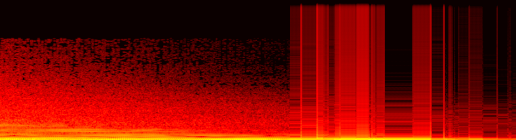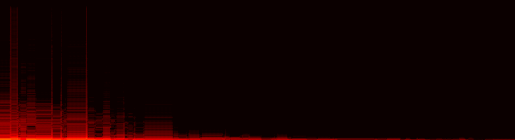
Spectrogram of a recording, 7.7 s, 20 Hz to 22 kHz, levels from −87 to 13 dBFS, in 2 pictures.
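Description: From 2.19 s right through to the end, the sound takes on that robotic sound from repeated short buffers. It goes rigid and metallic, with a steady 100 Hz buzz stamped over it, though it still loosely tracks the original's shape. The likely cause is fresh audio arriving too slowly, so the playback side keeps looping the last chunk, roughly 10 ms going by that buzz, and skips the real material. That repetition covers most of the stretch.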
